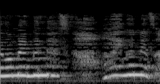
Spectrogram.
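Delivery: high, loud panicked cry; gasping in sudden panic, repeating it; freaking out. Retold or imitated. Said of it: "I start freaking out".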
